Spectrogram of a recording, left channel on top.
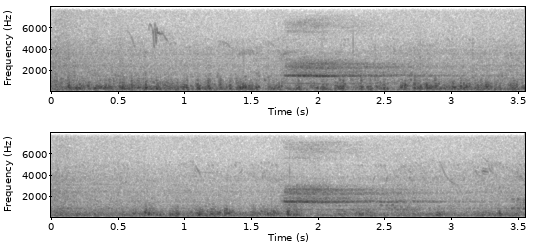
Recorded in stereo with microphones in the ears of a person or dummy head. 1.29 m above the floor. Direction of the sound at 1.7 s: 30° right (ahead or behind).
